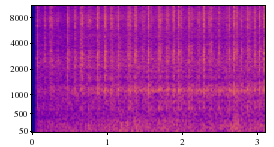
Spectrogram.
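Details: 24-year-old Chevrolet Astro camper van idling with air conditioning on: quick light clatter about six taps a second from the belt area; worn fan belt tensioner or idler pulley, replaced.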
